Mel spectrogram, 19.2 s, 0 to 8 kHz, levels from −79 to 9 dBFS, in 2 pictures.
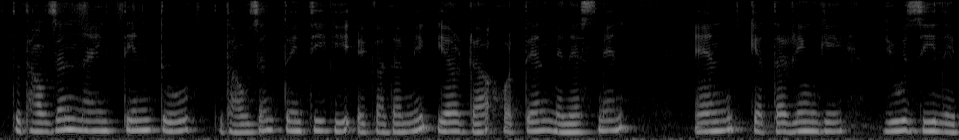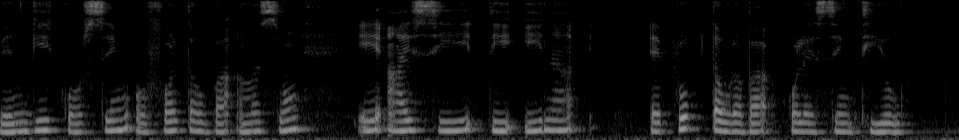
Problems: low volume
